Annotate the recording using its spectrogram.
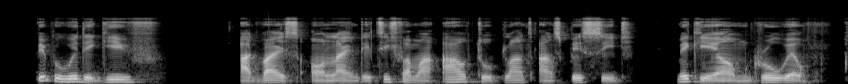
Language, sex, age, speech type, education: Nigerian Pidgin, male, 15-29, spontaneous, tertiary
